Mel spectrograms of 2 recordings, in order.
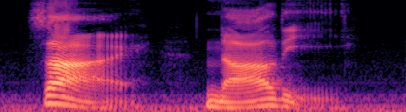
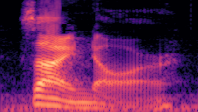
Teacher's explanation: typically in the north, they use this R sound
